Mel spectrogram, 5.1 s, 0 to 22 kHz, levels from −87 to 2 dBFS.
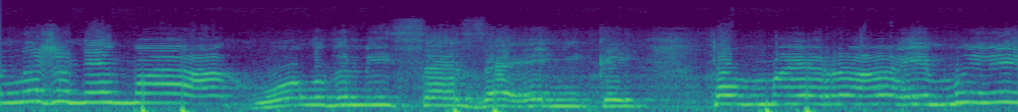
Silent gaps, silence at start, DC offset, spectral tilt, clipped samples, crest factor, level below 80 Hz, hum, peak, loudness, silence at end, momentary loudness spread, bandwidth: none; 0 s; under 0.1%; -7 dB/octave; under 0.1%; 16 dB; -34 dBFS; none; -8 dBFS; -23 LUFS; 0 s; 4 LU; 11 kHz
